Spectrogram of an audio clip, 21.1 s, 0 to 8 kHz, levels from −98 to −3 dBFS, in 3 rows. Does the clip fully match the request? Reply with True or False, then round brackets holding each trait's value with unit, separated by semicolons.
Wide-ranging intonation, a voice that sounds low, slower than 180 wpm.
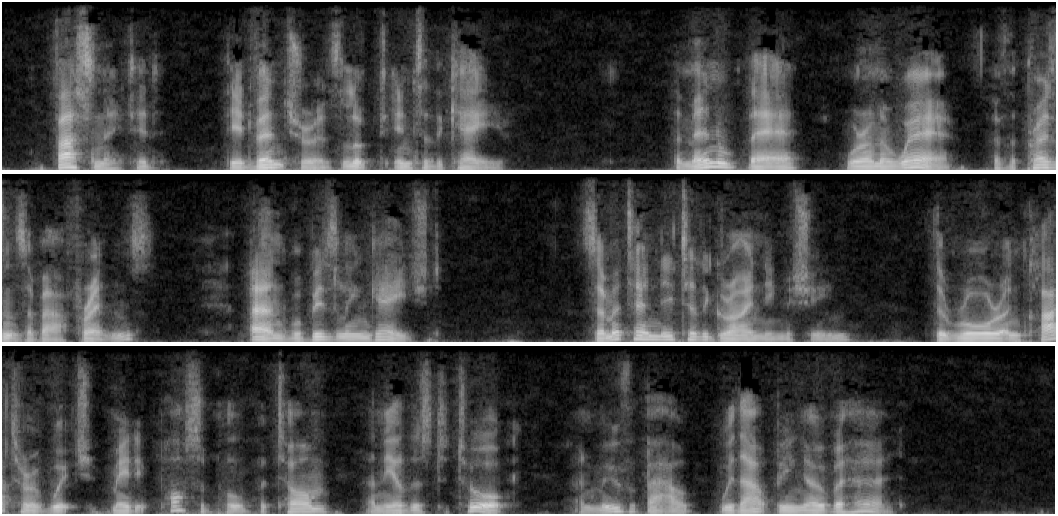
True (6.1 semitones; 110 Hz; 140 wpm)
